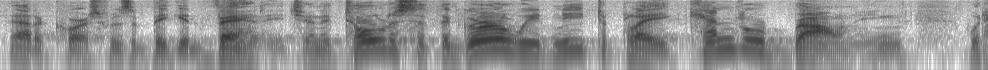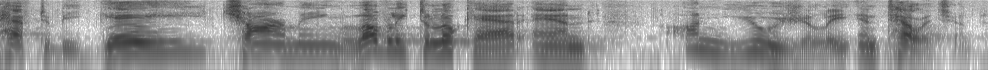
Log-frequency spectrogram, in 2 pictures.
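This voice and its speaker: A man's voice: on the high side, very animated, normal speed, darkish tone, slightly rough. A man hosting a vintage 1940s radio broadcast, reading a droll, theatrical scripted introduction. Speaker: host and narrator.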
